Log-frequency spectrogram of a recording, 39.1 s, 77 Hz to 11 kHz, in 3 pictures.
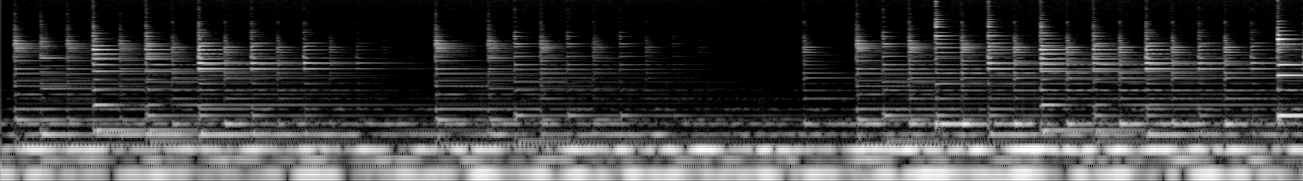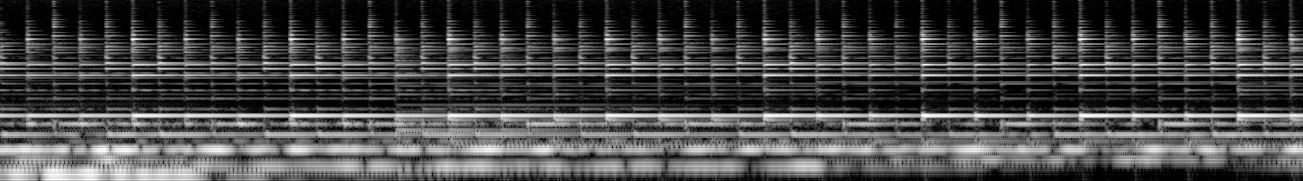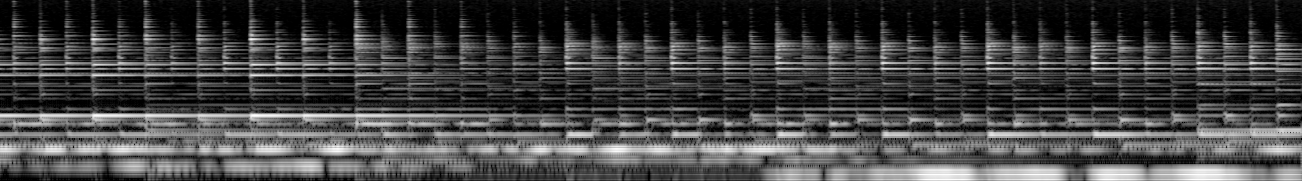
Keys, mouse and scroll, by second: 0.0 click, 3.9 r, 6.9 Return, 7.9 s, 12.4-17.9 drag, 17.9 s, 20.1 click, 23.0 a, 23.2 a, 24.1 alt+click, 25.0 scroll up 1, 25.9 right click, 27.1 Tab, 27.5 right click, 28.7 3, 32.7-38.3 drag, 38.3 a, 38.7 a, 39.0 a.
